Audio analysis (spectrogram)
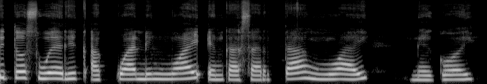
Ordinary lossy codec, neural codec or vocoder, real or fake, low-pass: none; codec, 44.1 kHz, 7.8 kbps, Pupu-Codec; fake; none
